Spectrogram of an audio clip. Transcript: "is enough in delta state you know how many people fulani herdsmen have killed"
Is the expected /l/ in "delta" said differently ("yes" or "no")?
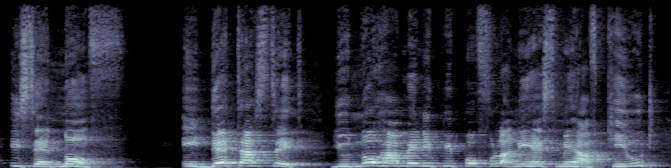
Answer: yes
